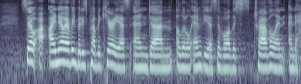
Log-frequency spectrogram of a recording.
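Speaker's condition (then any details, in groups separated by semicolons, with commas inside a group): No condition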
